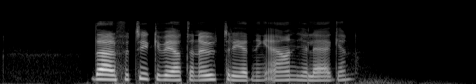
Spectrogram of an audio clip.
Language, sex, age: Swedish, female, 31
